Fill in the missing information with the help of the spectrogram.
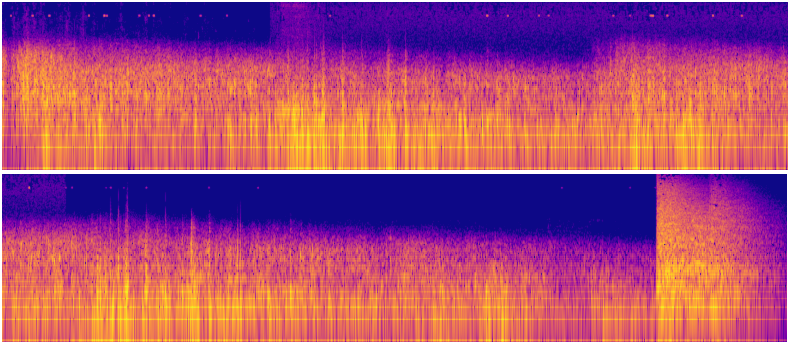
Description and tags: Thunder Sounds Long
Combined few single thunder sounds to create new long thunder sound clip.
